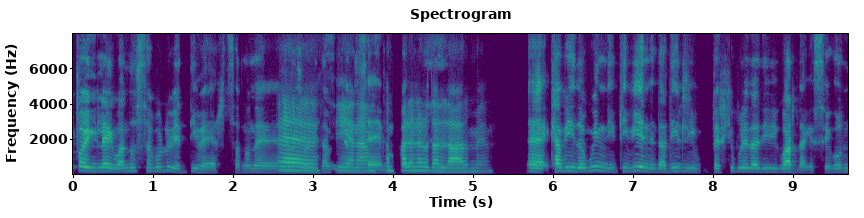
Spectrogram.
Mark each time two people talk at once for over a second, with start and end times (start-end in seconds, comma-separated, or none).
2.5-4.3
